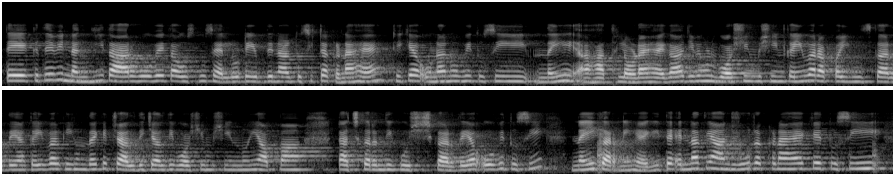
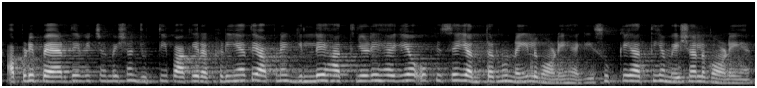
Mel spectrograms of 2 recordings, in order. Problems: background sounds at intervals, background conversations at intervals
